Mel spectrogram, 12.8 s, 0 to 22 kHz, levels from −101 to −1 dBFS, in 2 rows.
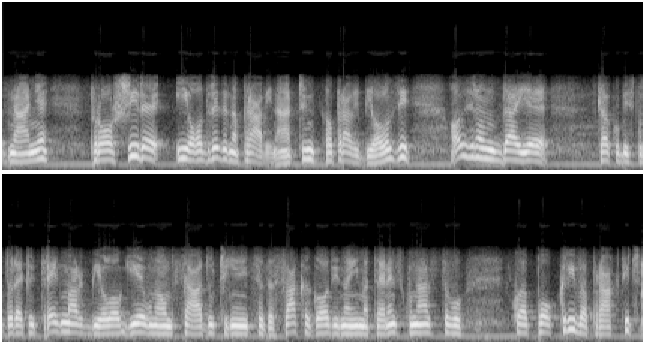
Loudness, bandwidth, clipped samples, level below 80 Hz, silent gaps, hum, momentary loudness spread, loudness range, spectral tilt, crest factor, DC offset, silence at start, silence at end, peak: -18 LUFS; 4.3 kHz; under 0.1%; -56 dBFS; none; none; 7 LU; 1 LU; -10.5 dB/octave; 12 dB; under 0.1%; 0 s; 0 s; -6 dBFS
